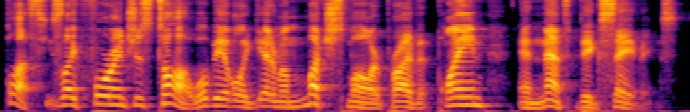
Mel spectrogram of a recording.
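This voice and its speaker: A man's voice: a little high, lively intonation, moderate pace, fairly bright tone. A man playing a brash, greedy financier. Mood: boastful. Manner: glib, boastful, blunt.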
